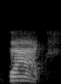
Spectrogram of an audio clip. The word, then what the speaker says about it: TACS: collisions and spectroscopy so it is abbreviated as tacs for theory of atomic collisions and spectroscopy but it rhymes as tax and students normally say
